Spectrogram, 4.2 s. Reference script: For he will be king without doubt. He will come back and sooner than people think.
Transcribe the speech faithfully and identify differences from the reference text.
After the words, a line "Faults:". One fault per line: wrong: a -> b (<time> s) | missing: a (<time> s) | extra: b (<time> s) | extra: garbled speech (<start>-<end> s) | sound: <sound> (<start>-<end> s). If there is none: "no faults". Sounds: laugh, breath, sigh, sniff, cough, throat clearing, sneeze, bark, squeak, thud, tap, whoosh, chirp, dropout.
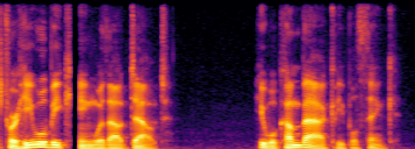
For he will be king without doubt. He will come back people think.
Faults:
sound: dropout (0.7-0.8 s)
missing: and sooner than (3.4 s)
